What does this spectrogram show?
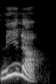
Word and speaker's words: Nena: So, you see the word Nena, you pronounce it Nina.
